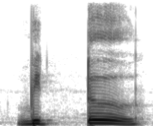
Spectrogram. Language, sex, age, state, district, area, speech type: Tamil, female, 18-30, Tamil Nadu, Sivaganga, rural, read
